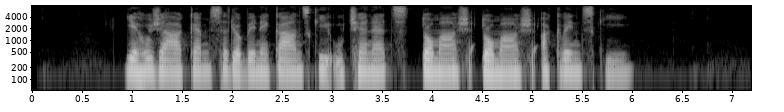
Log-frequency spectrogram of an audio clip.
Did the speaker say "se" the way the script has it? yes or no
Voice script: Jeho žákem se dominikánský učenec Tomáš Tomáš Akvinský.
yes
